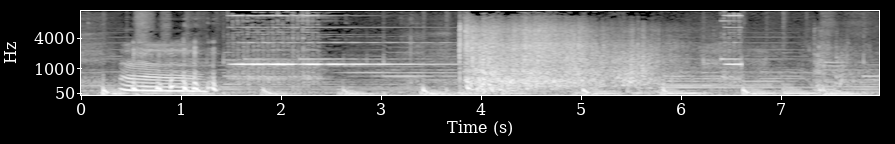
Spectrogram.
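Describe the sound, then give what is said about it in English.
A telephone rings with steady, bright electronic tones after a brief rising warble, then a loud burst of rushing noise takes over before the ringing returns faintly. “You keep calling, but we'll keep soaking.”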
